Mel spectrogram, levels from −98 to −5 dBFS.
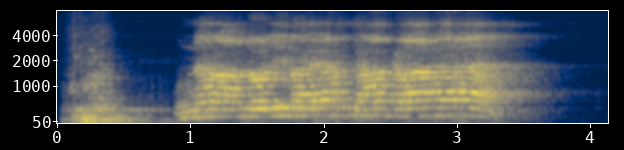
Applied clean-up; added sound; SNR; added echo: neural separator model SepFormer DNS4.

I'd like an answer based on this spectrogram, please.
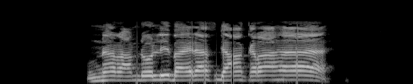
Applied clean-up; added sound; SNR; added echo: none; none; none; none.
